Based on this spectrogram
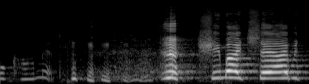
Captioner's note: laughter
